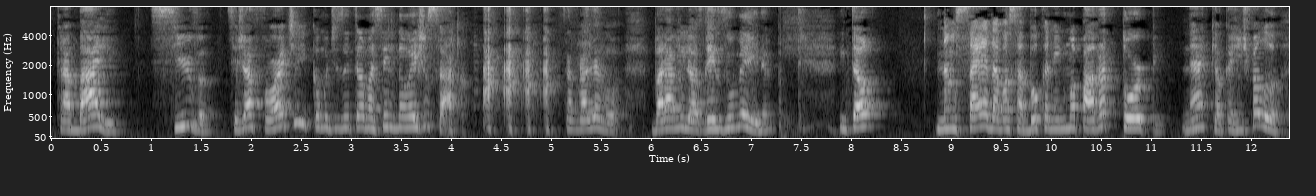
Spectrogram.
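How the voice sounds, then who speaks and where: A woman from hosting a casual livestream Bible study, talking in an animated, chatty way. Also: on the high side, brisk. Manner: animated, chatty, breaks into laughs. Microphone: livestream mic.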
